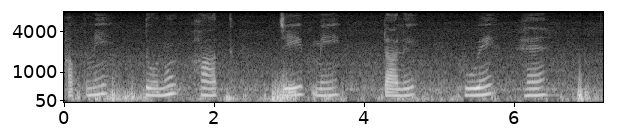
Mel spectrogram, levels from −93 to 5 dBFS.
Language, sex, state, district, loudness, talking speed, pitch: Hindi, female, Punjab, Fazilka, -17 LUFS, 65 wpm, 225 Hz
